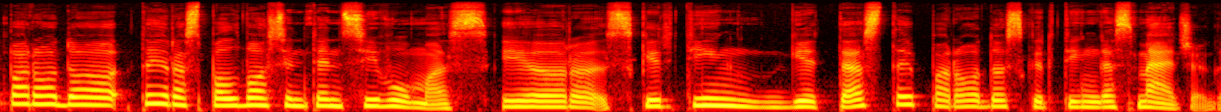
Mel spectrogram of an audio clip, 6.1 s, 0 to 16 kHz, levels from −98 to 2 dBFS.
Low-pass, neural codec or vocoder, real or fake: 14.4 kHz; none; real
